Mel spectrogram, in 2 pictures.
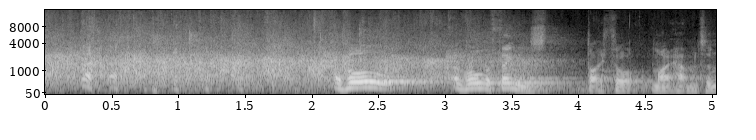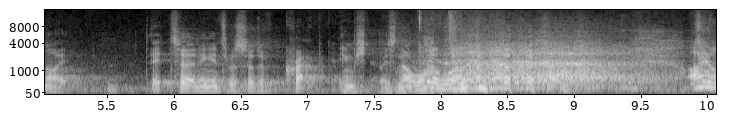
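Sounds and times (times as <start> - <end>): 
laughter: 0.0 - 1.8, 7.8 - 9.8
applause: 0.0 - 3.7
speech: 0.3 - 0.8, 2.2 - 9.3, 9.9 - 10.0.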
